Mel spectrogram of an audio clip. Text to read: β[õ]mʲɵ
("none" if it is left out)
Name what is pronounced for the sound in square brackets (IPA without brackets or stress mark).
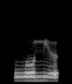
o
